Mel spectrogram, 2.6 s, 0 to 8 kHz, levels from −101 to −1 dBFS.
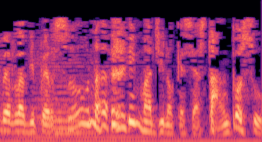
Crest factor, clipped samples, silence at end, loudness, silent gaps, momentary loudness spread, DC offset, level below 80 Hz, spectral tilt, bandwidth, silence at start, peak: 18 dB; under 0.1%; 0 s; -18 LUFS; none; 7 LU; 0.7%; -44 dBFS; -9 dB/octave; 5.8 kHz; 0 s; 0 dBFS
